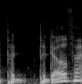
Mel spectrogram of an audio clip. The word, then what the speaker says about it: Padova: a market in padua padua in italian is uh padova i think is how they say it okay it's an ancient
